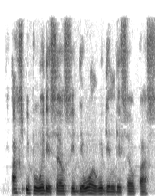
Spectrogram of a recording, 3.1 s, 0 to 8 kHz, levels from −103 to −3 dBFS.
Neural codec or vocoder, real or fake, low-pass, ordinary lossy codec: codec, 16 kHz, 8 kbps, FunCodec, trained on LibriTTS, 25 frames a second; fake; 7.2 kHz; MP3, 64 kbps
